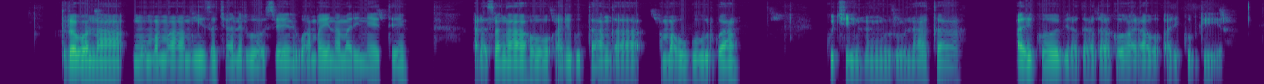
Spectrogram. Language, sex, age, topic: Kinyarwanda, male, 25-35, government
